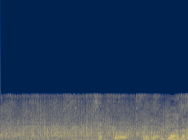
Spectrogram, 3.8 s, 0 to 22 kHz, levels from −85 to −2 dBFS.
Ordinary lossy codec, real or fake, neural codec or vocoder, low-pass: none; fake; codec, 44.1 kHz, 3.4 kbps, Pupu-Codec; 7.2 kHz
